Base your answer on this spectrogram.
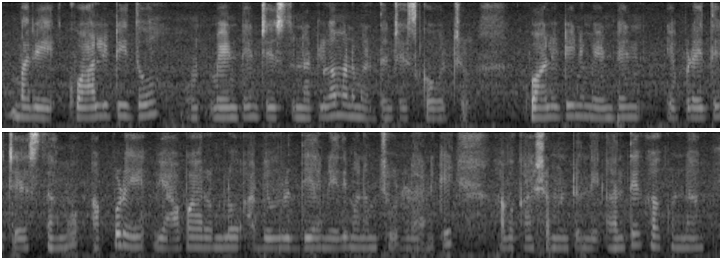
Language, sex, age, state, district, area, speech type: Telugu, female, 45-60, Andhra Pradesh, Kurnool, rural, spontaneous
